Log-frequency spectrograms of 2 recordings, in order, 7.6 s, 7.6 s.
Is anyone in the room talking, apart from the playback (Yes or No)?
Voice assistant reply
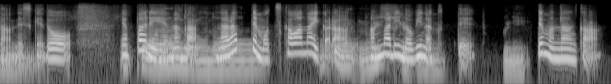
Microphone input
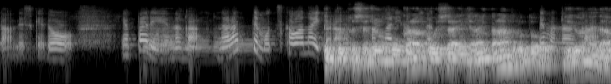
Yes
